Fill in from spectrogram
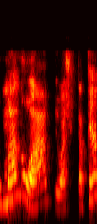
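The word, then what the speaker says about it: Manoah: É Manoá, acho que eu até pronunciei errado. – Manoá.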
